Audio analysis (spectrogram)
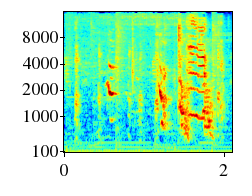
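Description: Chickens cluck and squawk at a county fair with livestock, giving several close, uneven calls in quick succession.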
